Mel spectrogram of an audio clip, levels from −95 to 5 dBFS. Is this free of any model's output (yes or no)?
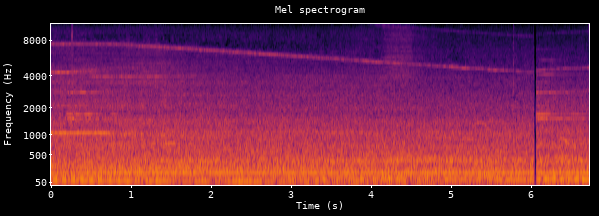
yes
